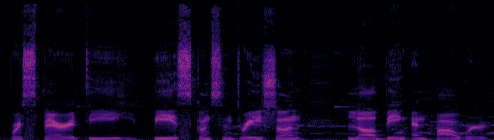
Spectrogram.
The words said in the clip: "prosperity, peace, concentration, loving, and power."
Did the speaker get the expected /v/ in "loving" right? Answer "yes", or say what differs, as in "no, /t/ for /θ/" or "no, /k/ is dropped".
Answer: no, /b/ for /v/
